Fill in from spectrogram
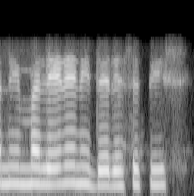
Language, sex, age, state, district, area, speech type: Kannada, female, 18-30, Karnataka, Mandya, rural, conversation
